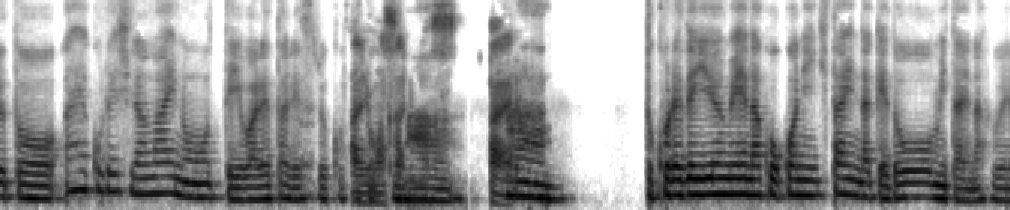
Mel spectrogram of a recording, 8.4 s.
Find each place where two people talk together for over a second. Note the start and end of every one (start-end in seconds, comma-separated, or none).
2.9-4.4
